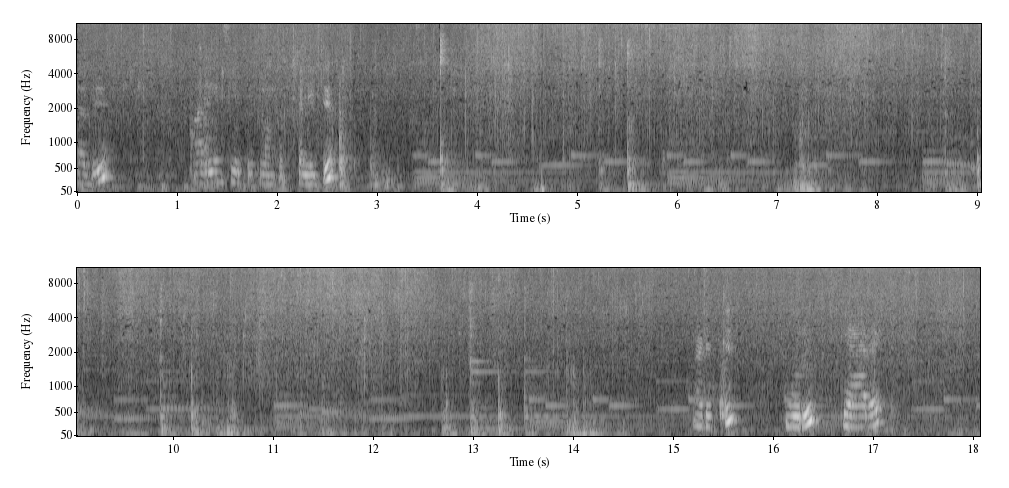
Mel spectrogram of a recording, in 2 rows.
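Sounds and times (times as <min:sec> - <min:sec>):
vegetables sizzling in hot oil: 0:00.0 - 0:18.0
wooden spatula stirring and scraping: 0:02.6 - 0:17.9
background music: 0:03.3 - 0:18.0
spatula knocking against pan: 0:03.6 - 0:05.8, 0:07.0 - 0:07.6, 0:08.6 - 0:11.9, 0:12.6 - 0:14.4.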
